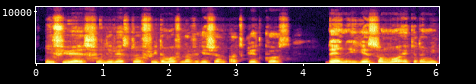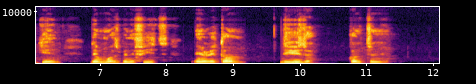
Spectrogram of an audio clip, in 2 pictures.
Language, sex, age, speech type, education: Nigerian Pidgin, male, 15-29, spontaneous, tertiary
